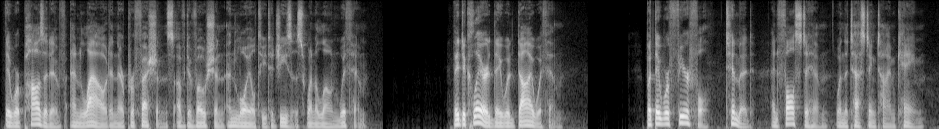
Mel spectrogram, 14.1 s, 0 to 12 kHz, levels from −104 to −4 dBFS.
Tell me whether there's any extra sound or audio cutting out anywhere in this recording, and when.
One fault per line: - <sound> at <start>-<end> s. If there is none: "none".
none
